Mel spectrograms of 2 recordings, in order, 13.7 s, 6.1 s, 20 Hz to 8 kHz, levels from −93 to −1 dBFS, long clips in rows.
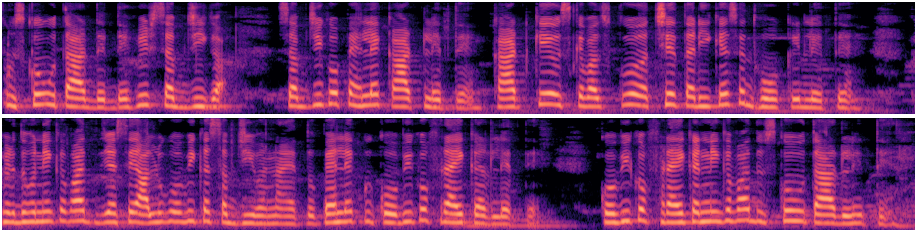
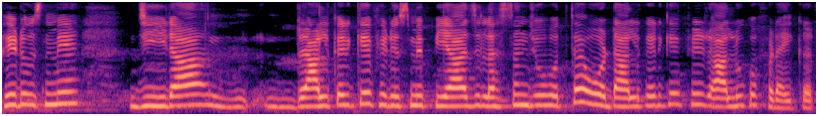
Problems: constant background noise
